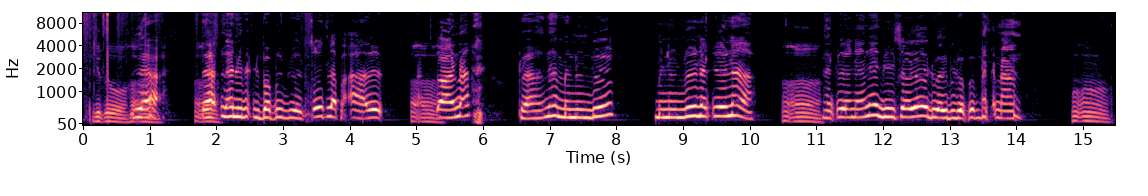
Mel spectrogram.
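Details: Young adult woman with cerebral palsy and delayed speech development; she communicated only in writing in primary school and began speaking in junior high after therapy with her mother; dysarthria (cerebral palsy).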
